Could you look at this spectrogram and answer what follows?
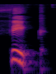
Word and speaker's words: thick: 또는 안내 문이라는 뜻이에요 th n 이중 자음으로 영어 발음 기요 번대기 소리가나요 여기서는 스라고 써 줄게요 아는 E는 크 소리가나요 씨와 크는 같이 소리 나서 식 식의 스 소리는 영어 발음기호 번데기 소리인 쓰 소리를 내 주세요 한 번에 읽으면 sick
